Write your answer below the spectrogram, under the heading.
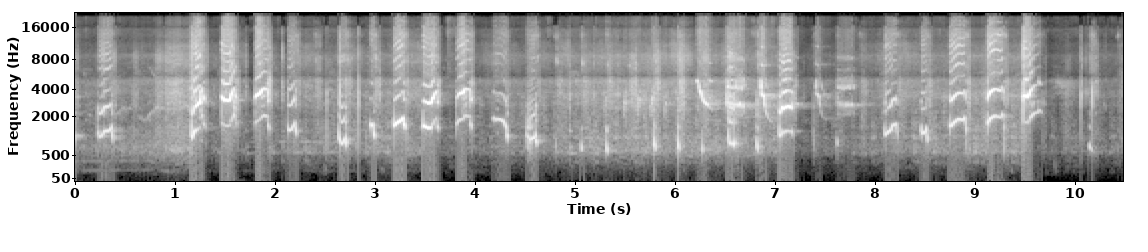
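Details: A dog whines almost nonstop for ten seconds, about thirty quick, high, yelping whimpers with rising and falling tones, bunched in excited clusters with brief gaps, fading at the end.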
